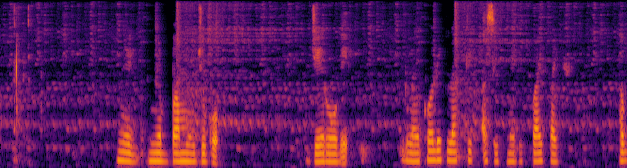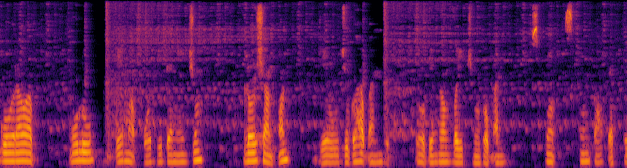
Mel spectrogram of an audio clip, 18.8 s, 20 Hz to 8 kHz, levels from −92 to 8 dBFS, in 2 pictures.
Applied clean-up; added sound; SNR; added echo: classical method log-MMSE.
